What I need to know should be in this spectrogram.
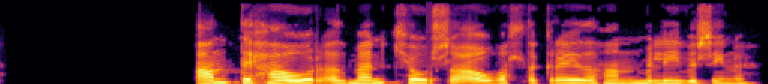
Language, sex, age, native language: Icelandic, female, 30-39, Icelandic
